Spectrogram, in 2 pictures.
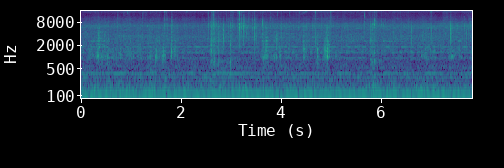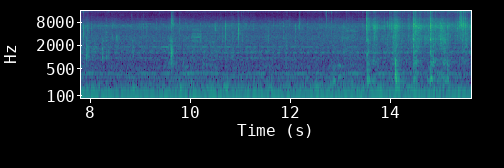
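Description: Mango peel, urad dal, dried red chillies and fresh coconut pieces sizzling in oil in a metal kadai, with scattered small pops. Near the end a spatula scrapes the pan as it stirs them.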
